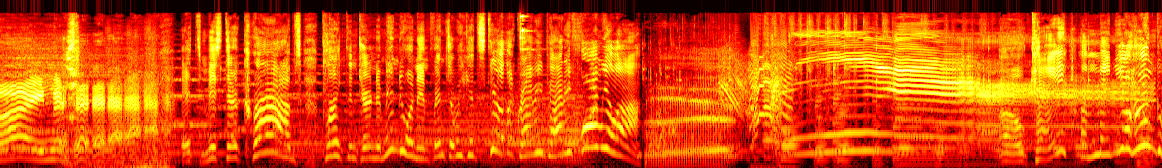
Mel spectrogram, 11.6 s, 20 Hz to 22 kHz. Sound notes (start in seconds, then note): 0.3 evil laugh; 6.6 crying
